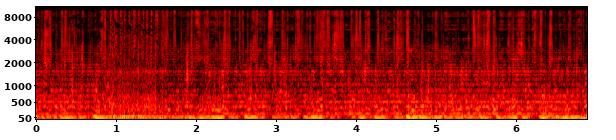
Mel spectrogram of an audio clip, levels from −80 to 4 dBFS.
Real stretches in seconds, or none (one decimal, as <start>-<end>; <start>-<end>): 0.9-1.6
